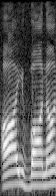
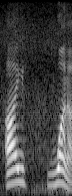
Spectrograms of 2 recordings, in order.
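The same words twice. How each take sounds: First: Wanna begins with a v-like sound. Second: Wanna begins with a rounded w sound. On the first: The speaker calls it wrong. "نگو" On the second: The speaker calls it right. "دبلیو رو او تلفظ کن"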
